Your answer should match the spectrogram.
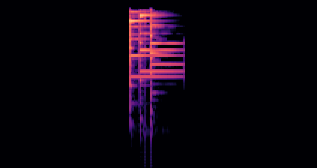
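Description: A short, bright chime sound effect from a subscribe-button animation: three quick notes about two seconds in, ringing out for under a second, with silence around it.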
